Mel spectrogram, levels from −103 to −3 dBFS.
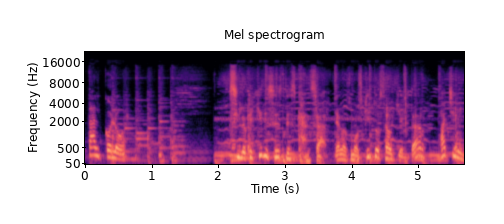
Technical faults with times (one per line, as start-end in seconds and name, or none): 0.00-5.69 noise suppressor applied to music or sounds
0.64-1.96 sound cut by the noise suppressor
